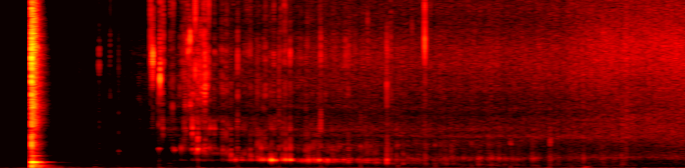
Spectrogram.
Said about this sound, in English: Well, here, let me pour you some champagne.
